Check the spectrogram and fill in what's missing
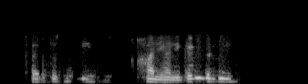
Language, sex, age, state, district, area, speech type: Punjabi, male, 30-45, Punjab, Mohali, urban, conversation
